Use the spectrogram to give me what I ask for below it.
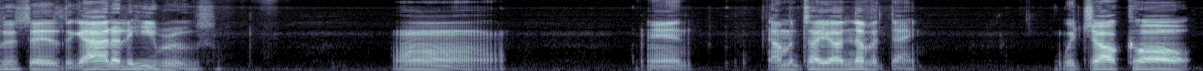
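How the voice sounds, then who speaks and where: A man's voice: fairly low pitch, dry recording. A man giving an impassioned religious monologue, emphatic and blunt, firing off rhetorical questions and swearing freely.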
